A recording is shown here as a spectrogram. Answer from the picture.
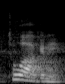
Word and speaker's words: Tawakoni: Tawakoni.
